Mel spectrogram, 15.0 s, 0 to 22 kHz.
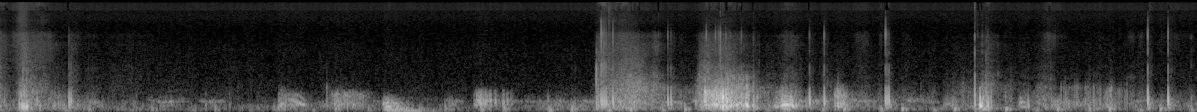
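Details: Irregular low gurgles and rumbling bursts from the belly of a person lying on a bed after about 28–30 hours of fasting to lose weight: hunger stomach growling.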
